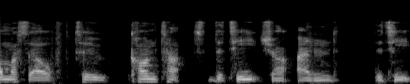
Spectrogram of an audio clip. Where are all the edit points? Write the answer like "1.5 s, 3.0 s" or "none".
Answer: 1.3 s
